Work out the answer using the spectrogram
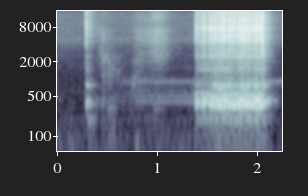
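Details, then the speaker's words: V-Guard Crystal voltage stabilizer, switched on: sharp click then loud steady buzzing inside for under a second with no normal hum, relay chatter and no output; unit also has a broken socket. "as you heard this noise appears and there is a buzzing noise inside but there is no output from the stabilizer"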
